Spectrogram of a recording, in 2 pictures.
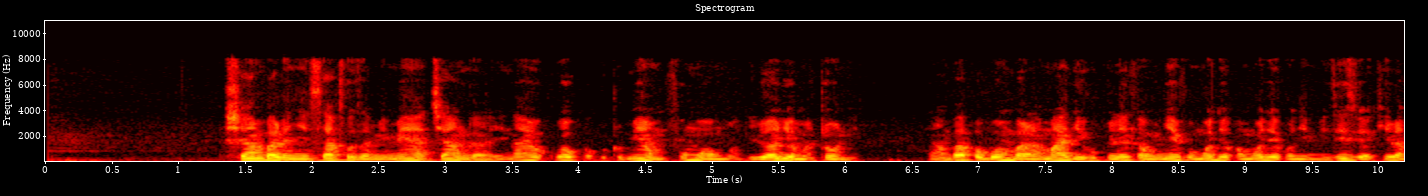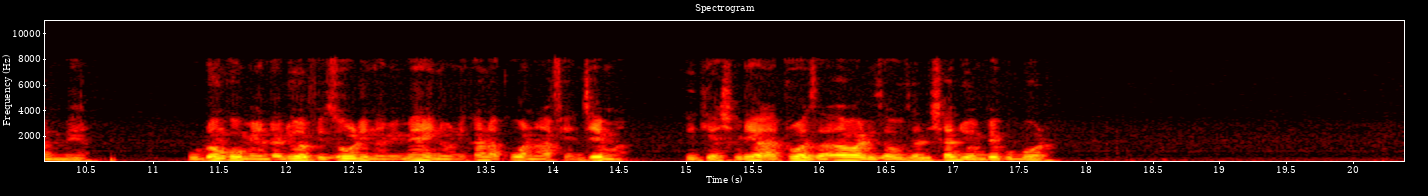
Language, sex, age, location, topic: Swahili, male, 18-24, Dar es Salaam, agriculture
